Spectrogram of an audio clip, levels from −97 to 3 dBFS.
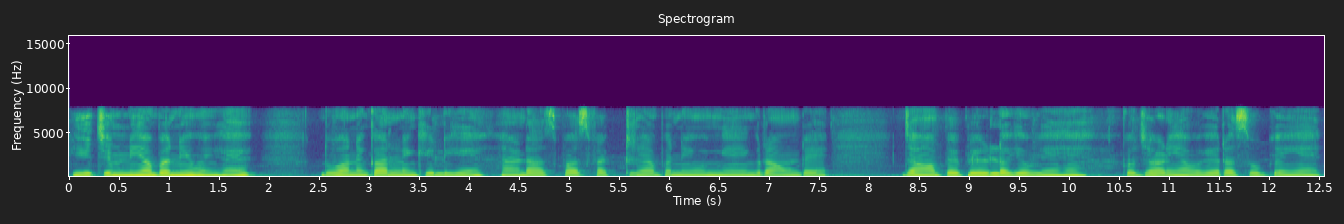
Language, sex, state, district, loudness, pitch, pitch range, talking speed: Hindi, female, Maharashtra, Chandrapur, -17 LUFS, 210 Hz, 205-220 Hz, 145 wpm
